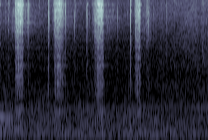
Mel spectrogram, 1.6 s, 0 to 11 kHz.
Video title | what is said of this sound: Fabio's Kitchen: Episode 38, "Salmon & Creamed Spinach" | listen how crispy the skin is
